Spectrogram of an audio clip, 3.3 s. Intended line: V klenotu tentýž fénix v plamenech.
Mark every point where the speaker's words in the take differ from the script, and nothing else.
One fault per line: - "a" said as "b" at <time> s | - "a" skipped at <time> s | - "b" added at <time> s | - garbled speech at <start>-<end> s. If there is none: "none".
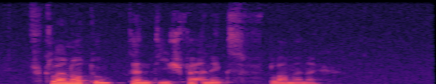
none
